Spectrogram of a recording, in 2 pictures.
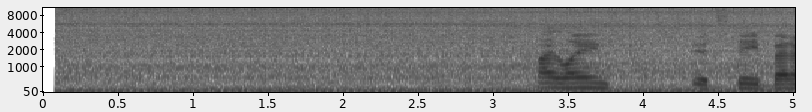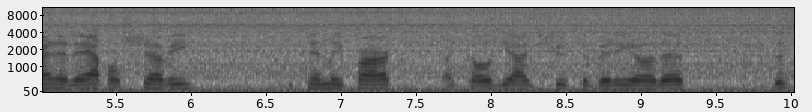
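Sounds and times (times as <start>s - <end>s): car engine idling: 0.1s - 10.0s.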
